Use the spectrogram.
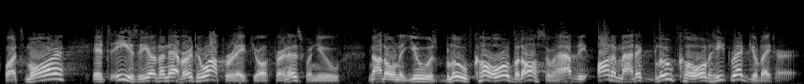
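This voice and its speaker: A man's voice: medium pitch, big pitch swings, brisk, hardly any pauses, breathy edge. A man announcing a commercial in 1940s radio style, with a polished, persuasive sales delivery. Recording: muffled old radio broadcast recording.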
